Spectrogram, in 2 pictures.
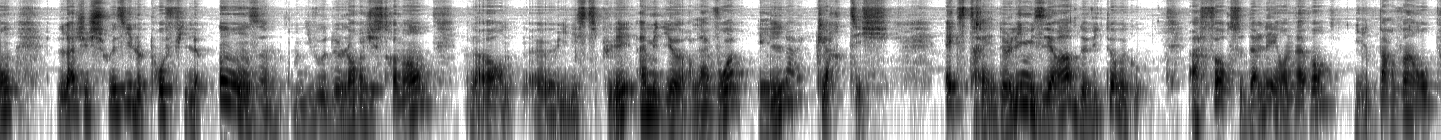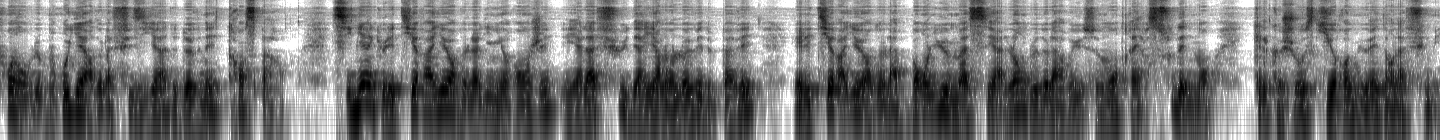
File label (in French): Test Micro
